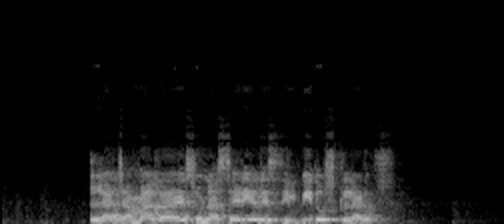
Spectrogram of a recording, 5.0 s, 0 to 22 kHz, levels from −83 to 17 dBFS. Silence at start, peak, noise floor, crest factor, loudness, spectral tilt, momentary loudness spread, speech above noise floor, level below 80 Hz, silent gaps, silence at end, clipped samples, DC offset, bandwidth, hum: 0.9 s; -4 dBFS; -67 dBFS; 14 dB; -16 LUFS; -3 dB/octave; 5 LU; 51 dB; -64 dBFS; none; 1.15 s; under 0.1%; under 0.1%; 8 kHz; none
